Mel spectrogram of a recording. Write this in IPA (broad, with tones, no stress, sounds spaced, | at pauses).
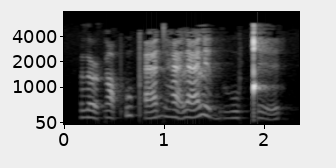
ð ə˞˧˩˧ ɡ ɑ˧˩˧ pʼ u˥˨ pʼ æ˨˥ dʱ æ˧˩˧ l æ˨˥ l ɪ˧˩ bʱ u˧˩ ǃ ɪ˧˩˧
